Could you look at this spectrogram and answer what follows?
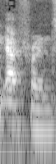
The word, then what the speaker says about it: Efren: That's always tell people who can't say my name, say E is your friend. Or people call me Efren.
